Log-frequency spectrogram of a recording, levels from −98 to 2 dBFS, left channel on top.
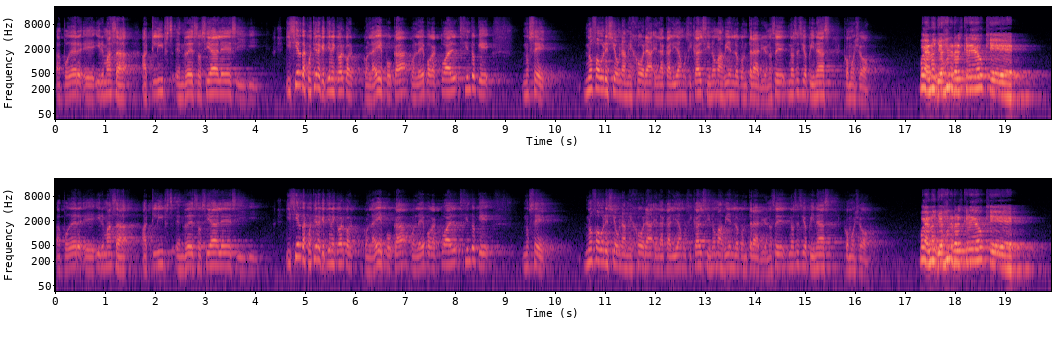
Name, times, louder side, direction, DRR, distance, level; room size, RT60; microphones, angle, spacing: voice 1, 0.0-4.0 4.6-9.1 9.3-9.8 10.6-16.3, left 4 dB, 65° left, 7 dB, 1.0 m, -34 dB
voice 2, 17.3-19.1, left 3 dB, 35° left, 5 dB, 1.8 m, -24 dB
28.5 x 20.0 x 10.0 m, 1.3 s
head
